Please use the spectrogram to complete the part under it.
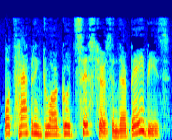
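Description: A man's voice: on the high side, big pitch swings, brisk, husky, dry recording, voice pushed up. A frightened, tearful young daughter, as a man puts her on. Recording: tinny phone-like dry recording.

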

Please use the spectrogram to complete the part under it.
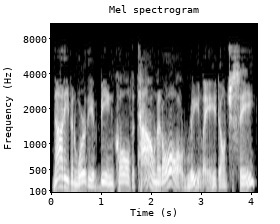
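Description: A man doing a desperate, wheedling older man who begs and bargains, husky and raised high. The sound is thin and phone-like, dry with no room around it. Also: very animated, normal speed, dry recording. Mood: pleading. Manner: pleading, persuasive. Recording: tinny phone-like dry recording.

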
